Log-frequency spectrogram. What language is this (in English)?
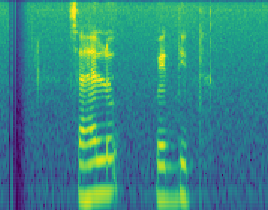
Sinhala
